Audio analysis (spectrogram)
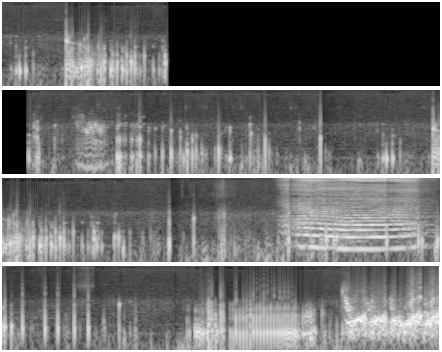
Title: Stomach Growl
